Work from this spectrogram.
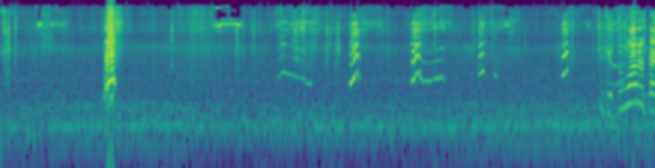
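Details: Lambert, a pet dog in a car reacting to water hitting it, gives short rising whines and yelps, ending in a harmonic bark, over a steady car hum, water patter and human speech.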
